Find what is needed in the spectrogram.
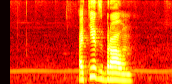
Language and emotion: Russian, neutral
